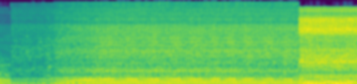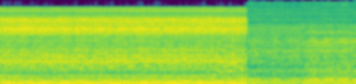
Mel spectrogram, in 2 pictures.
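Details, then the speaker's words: Old Volvo run with its oil and coolant replaced by air, revved: rough idle with a steady low knocking from a bottom end starved of oil, and the engine is spitting flames. "right oh this sounds quite knocking yeah"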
